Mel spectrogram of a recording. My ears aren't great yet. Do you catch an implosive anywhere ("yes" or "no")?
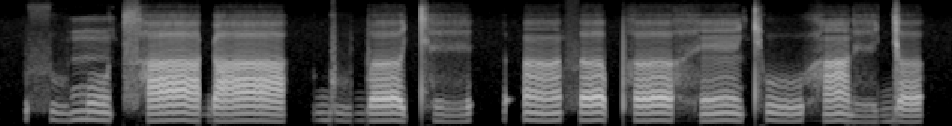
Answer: yes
